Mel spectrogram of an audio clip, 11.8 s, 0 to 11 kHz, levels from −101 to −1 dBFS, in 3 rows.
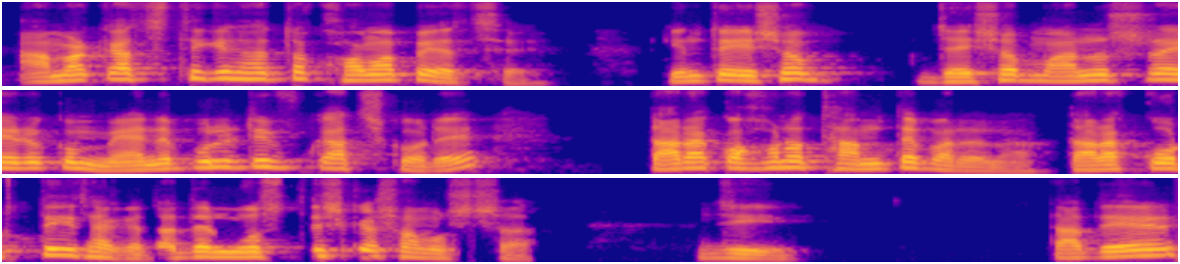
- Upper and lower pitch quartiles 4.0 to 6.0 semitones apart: Yes, average, 4.5 semitones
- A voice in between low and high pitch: Yes, medium, 165 Hz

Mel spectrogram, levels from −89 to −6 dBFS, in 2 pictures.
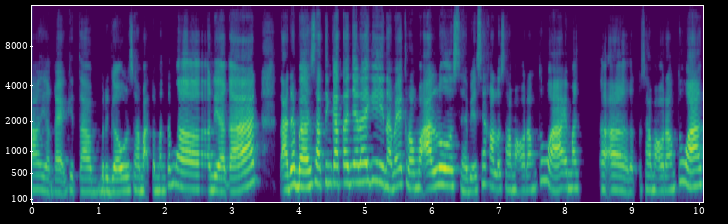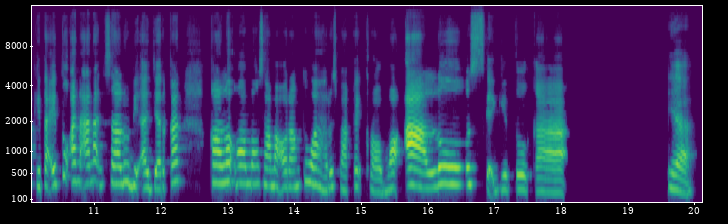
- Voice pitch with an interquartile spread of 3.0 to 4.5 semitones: No, wide, 5.5 semitones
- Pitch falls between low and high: No, very high, 260 Hz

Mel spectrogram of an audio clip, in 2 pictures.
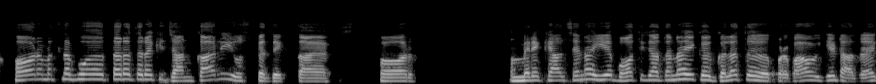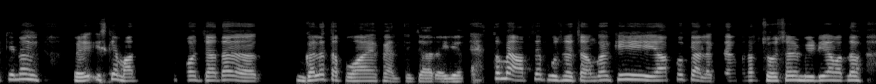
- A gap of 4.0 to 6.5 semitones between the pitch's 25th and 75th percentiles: Yes, average, 4.3 semitones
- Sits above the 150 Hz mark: Yes, high, 190 Hz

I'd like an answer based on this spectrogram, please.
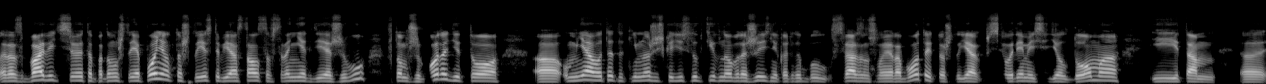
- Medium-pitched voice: Yes, medium, 160 Hz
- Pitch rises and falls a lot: No, average, 3.9 semitones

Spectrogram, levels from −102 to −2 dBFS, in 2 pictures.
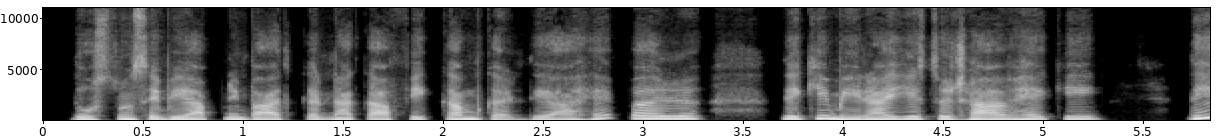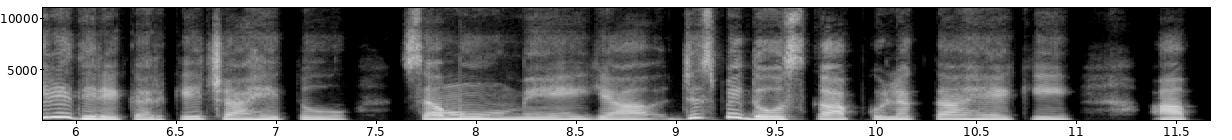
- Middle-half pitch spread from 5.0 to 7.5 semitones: No, average, 3.7 semitones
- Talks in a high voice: Yes, high, 200 Hz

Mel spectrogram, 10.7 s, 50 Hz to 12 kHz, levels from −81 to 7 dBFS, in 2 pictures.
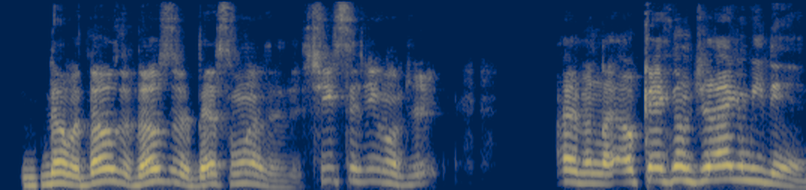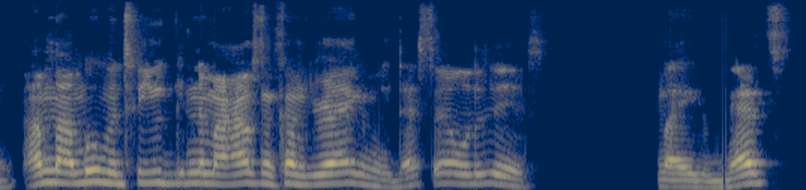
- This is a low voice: No, medium, 180 Hz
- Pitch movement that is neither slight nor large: Yes, average, 3.6 semitones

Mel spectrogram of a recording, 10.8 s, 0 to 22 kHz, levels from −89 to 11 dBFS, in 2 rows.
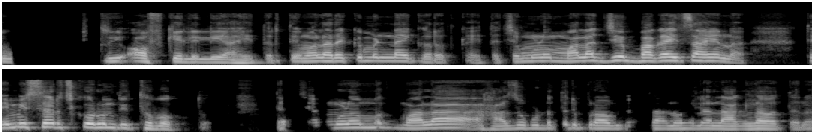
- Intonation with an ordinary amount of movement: Yes, average, 3.6 semitones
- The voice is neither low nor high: Yes, medium, 175 Hz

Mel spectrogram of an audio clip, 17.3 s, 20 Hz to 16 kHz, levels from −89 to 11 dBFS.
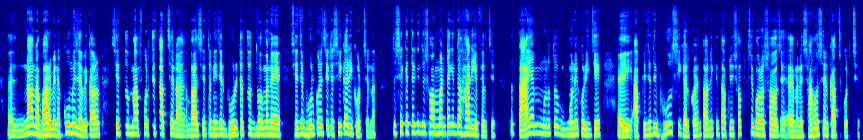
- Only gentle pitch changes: No, average, 4.1 semitones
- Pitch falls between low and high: Yes, medium, 175 Hz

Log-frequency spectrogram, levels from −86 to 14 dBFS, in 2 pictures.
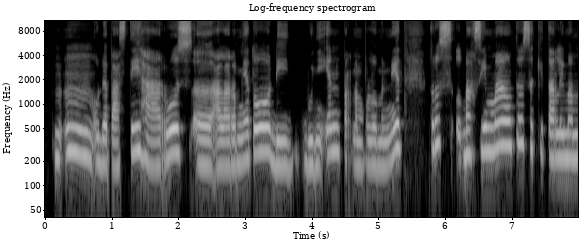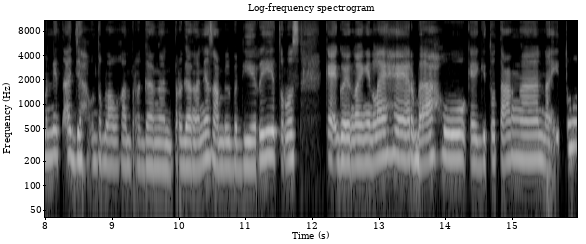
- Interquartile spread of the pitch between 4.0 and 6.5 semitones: Yes, average, 4.5 semitones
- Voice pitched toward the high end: Yes, high, 205 Hz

